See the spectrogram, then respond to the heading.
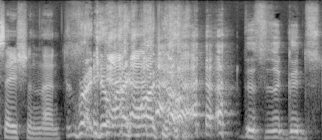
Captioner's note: both laugh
